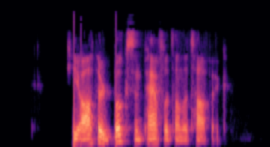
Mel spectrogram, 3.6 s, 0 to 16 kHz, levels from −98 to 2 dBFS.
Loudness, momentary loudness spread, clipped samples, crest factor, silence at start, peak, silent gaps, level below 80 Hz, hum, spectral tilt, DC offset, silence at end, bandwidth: -22 LUFS; 13 LU; under 0.1%; 22 dB; 1 s; -2 dBFS; none; -58 dBFS; none; -5 dB/octave; under 0.1%; 0.85 s; 10.5 kHz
